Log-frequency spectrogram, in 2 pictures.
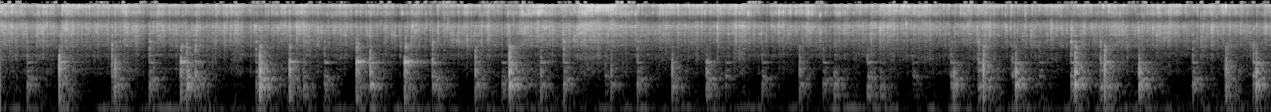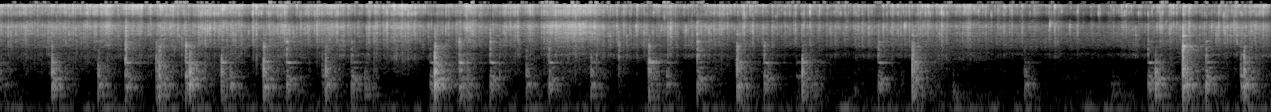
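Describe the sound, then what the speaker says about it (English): Raisins sizzle in a hot pan under a continuous frying hiss, with rapid, constant scraping and tapping of a stirring utensil throughout, moderately quiet and with no talking. "Until the raisins pop up."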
